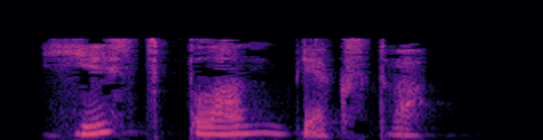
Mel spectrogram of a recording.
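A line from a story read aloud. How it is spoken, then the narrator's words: Quiet. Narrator (Russian): тихо сказала Лира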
